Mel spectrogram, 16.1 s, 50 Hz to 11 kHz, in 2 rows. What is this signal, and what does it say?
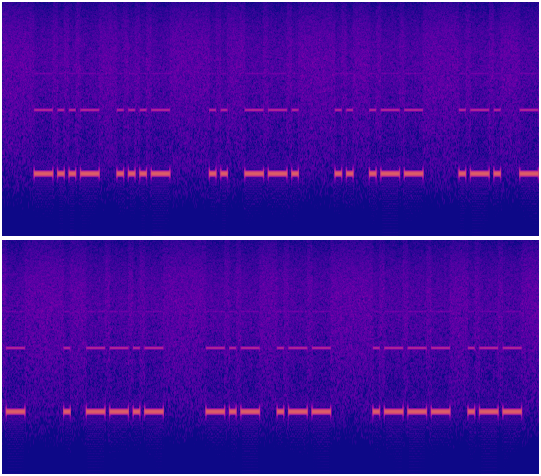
Morse code, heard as a keyed tone, hand-sent with a paddle, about 14 wpm, 870 Hz. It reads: XV IG IW RM EQ KW JW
